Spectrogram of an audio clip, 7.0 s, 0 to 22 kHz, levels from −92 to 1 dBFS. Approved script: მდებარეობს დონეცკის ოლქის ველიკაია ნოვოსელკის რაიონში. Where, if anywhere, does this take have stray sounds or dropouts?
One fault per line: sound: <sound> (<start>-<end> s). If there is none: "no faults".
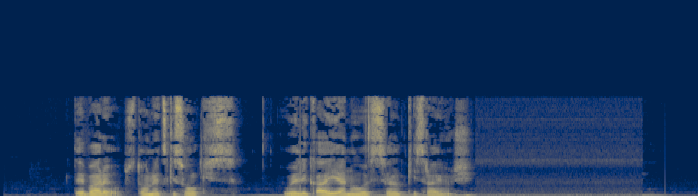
no faults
